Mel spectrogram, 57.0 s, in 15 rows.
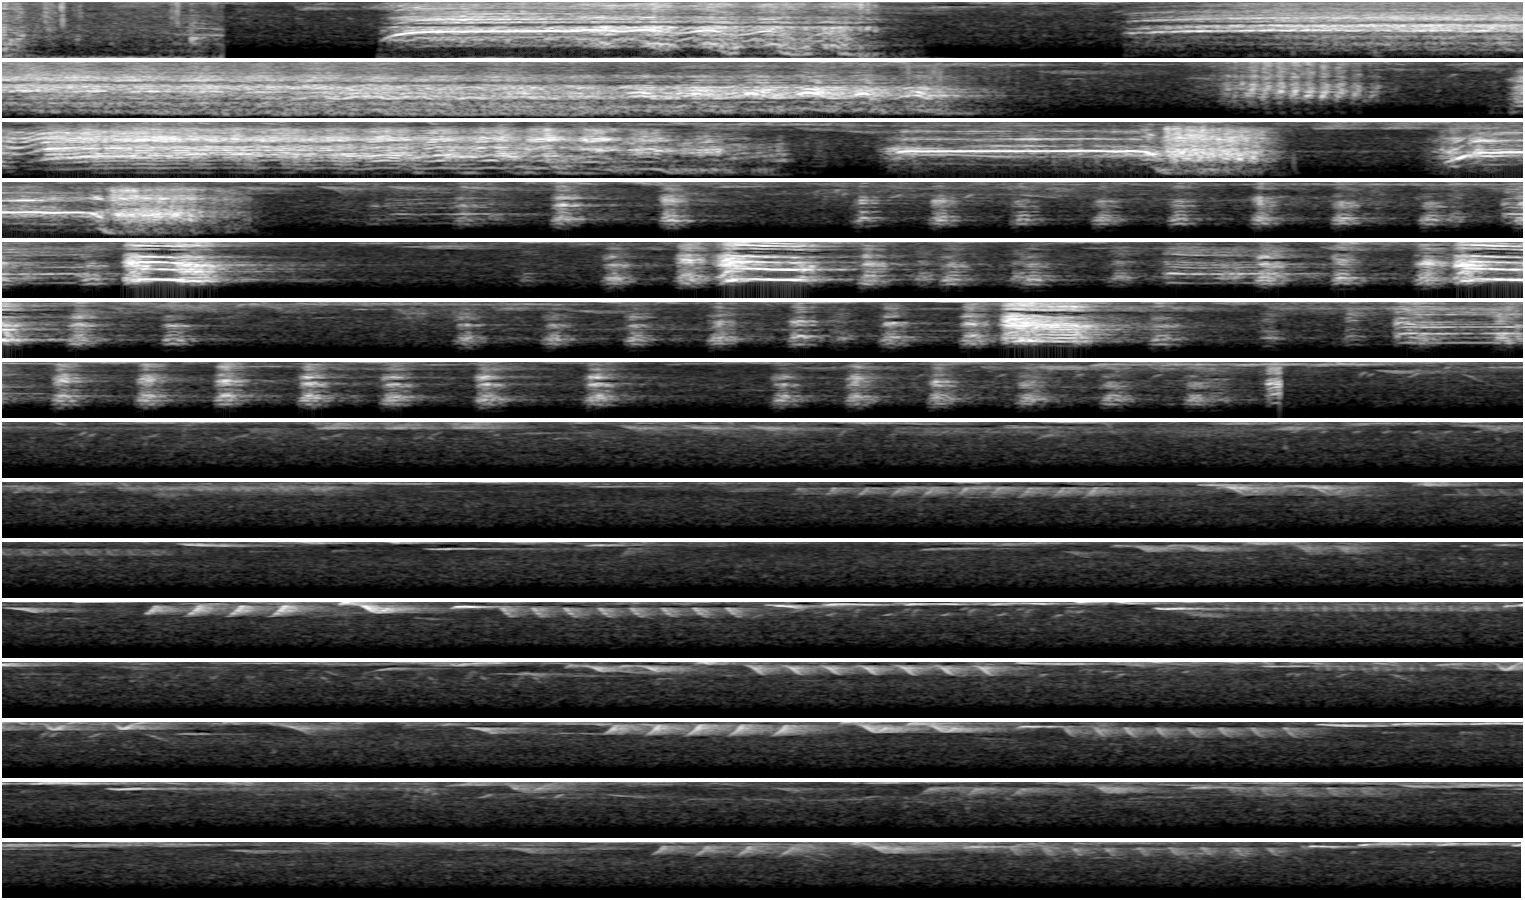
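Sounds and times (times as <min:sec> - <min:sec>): horse whinnying: 0:00.4 - 0:12.1
chickens clucking and squawking: 0:12.4 - 0:15.8, 0:16.6 - 0:26.0.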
